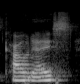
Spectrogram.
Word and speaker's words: Koudijs: It's joint work with Peter Koudijs, so it's not very easy to pronounce, but it's Koudijs.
